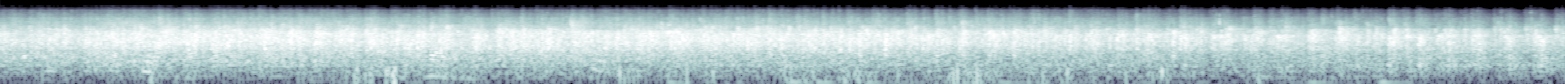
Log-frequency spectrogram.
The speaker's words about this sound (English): I don't know of many public officials at any level who would be able to carve out this time during the heat of a campaign. So an extra round of applause to you for making time for us tonight. Thank you.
